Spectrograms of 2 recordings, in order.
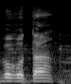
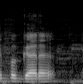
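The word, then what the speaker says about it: Bogotá: Well, the right way to say is Boota, but uh yeah, Boota, but just so many people say Bata cuz we've been playing in Boota for 13 years now.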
